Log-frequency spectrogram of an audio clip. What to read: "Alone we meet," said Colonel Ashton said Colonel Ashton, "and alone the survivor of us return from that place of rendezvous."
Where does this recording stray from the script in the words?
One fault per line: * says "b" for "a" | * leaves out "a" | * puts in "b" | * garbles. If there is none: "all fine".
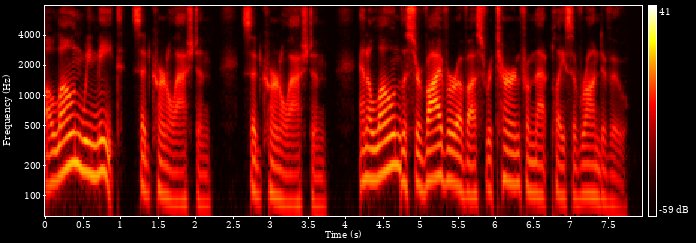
all fine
